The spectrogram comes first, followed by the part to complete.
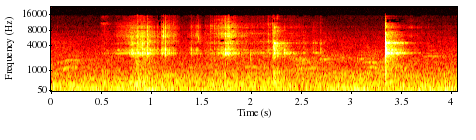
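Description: Wire whisk lightly clinking against a metal saucepan of milk mixture: a few soft touches, then one sharp clink a little over three seconds in.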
